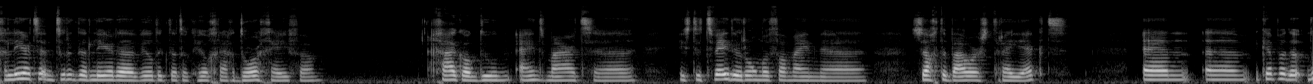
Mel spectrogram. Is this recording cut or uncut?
uncut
